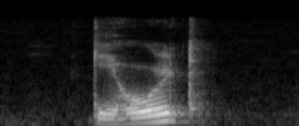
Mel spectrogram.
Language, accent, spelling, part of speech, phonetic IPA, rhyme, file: German, Austria, geholt, verb, [ɡəˈhoːlt], -oːlt, De-at-geholt.ogg
- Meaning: past participle of holen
